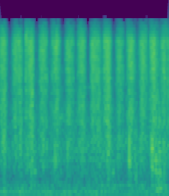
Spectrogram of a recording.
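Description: Paper towel damp with rubbing alcohol scrubbed back and forth over a hardened tar stain on a printed sack, in quick, even scratchy strokes about six a second.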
